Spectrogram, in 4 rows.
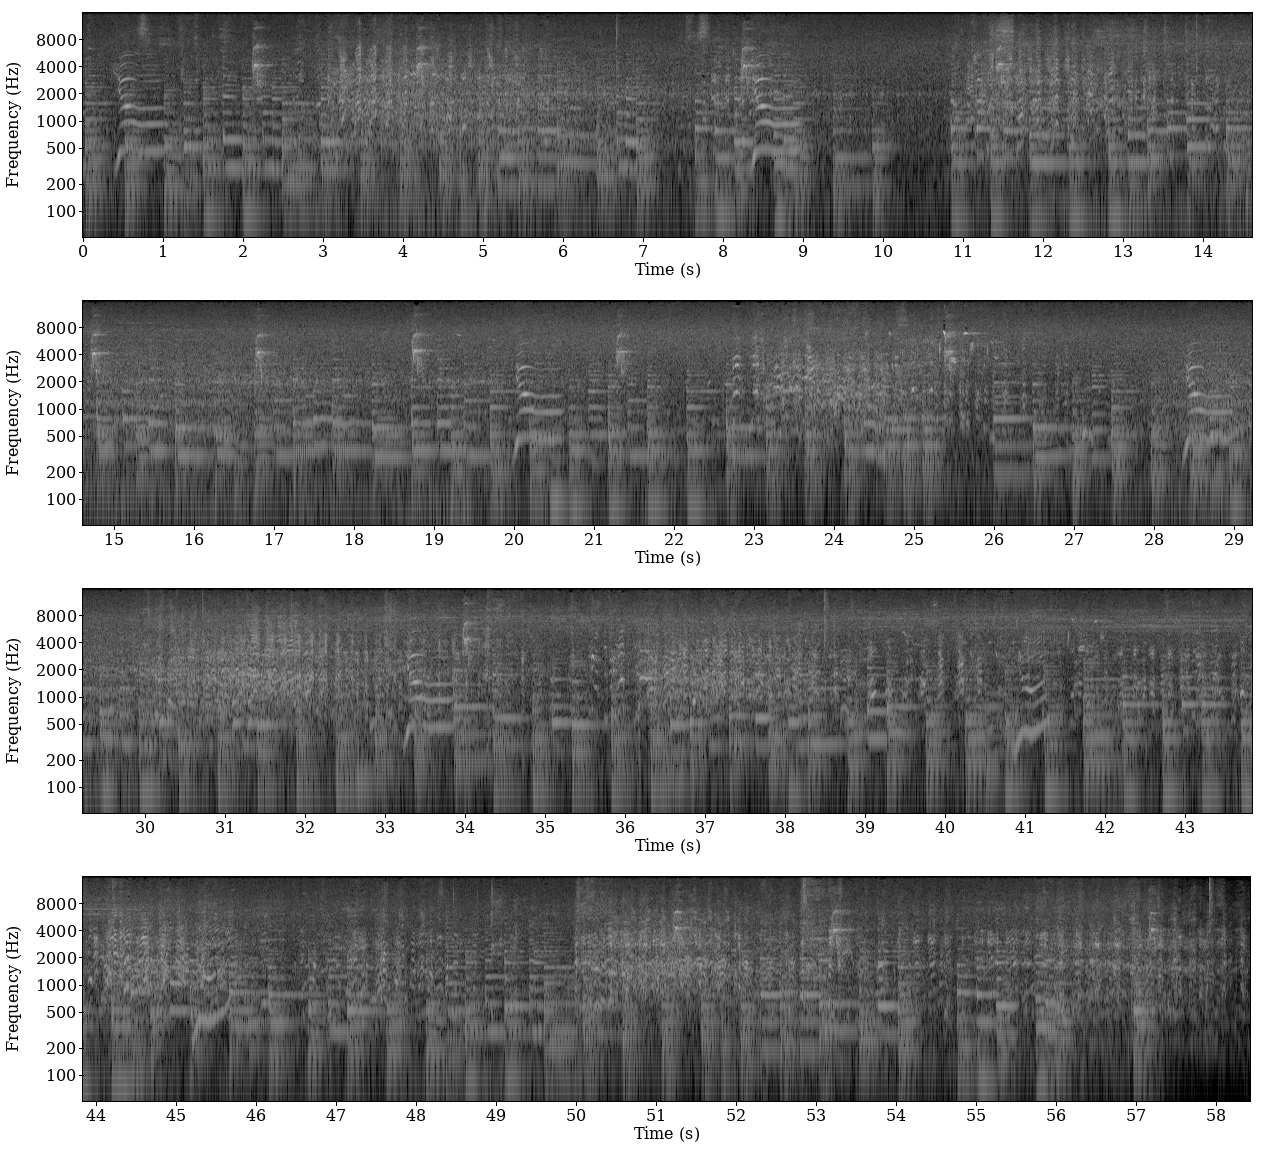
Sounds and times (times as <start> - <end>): Laughter: 2.6 - 5.8, 11.0 - 14.3, 22.4 - 27.2, 30.0 - 34.9, 35.5 - 40.7, 41.5 - 49.1, 50.0 - 53.5, 54.2 - 58.4.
